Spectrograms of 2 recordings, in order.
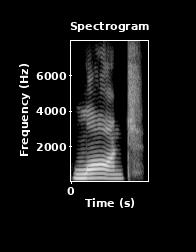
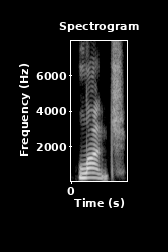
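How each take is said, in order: First: The vowel sounds like the one in 'launch'. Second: The vowel sounds like the one in 'lunch'. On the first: The speaker calls it right. "So I try it again" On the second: The speaker calls it wrong. "I mispronounced this word"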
